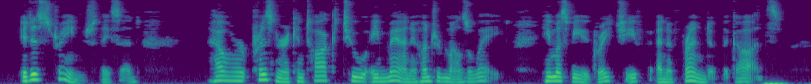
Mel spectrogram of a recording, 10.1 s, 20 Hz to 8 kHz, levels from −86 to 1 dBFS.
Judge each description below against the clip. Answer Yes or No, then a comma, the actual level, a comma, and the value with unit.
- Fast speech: No, average, 165 wpm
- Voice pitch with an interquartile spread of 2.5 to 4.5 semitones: No, average, 4.9 semitones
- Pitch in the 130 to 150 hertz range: Yes, low, 135 Hz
